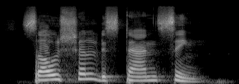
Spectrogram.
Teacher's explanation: Here the stress should be given on very first syllable, social, and distancing.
